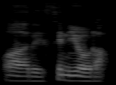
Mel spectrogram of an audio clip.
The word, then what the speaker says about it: signora: Signora spelled like Signora. Signora. GNO is always new. GN, new. Signora.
